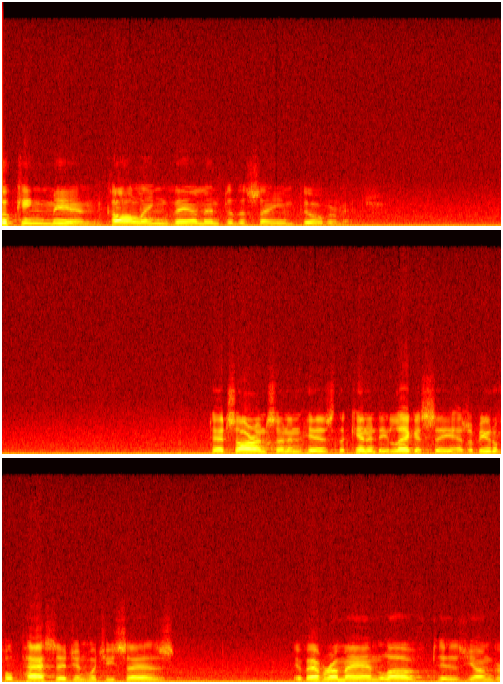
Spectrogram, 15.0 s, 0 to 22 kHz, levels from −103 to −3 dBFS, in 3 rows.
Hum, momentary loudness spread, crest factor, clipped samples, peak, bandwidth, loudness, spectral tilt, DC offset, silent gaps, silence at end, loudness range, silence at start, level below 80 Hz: 60 Hz at -45 dBFS; 21 LU; 20 dB; under 0.1%; -10 dBFS; over 20 kHz; -29 LUFS; -6 dB/octave; under 0.1%; none; 0 s; 13 LU; 0 s; -44 dBFS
